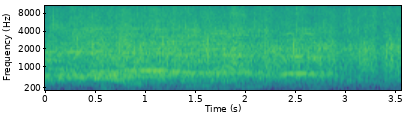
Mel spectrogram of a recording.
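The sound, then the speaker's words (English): A crowd at a San Francisco venue bursts into sustained applause for the independent venue staff, a dense, steady wash of clapping that holds at full strength for several seconds with a few scattered cheers mixed in. “So cheers to all the independent staff. Let's hear it.”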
